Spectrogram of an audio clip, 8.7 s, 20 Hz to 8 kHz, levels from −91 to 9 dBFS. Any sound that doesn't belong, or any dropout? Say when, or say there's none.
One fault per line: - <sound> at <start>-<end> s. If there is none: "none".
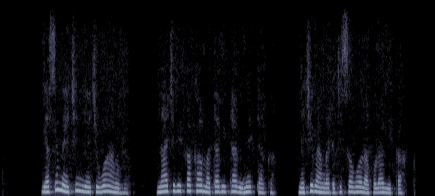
none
